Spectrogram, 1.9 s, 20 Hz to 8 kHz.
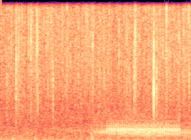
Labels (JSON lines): {"label": "biophony, croak", "recorder": "SoundTrap 500"}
